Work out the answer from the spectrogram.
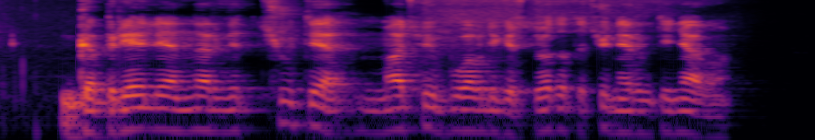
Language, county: Lithuanian, Utena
